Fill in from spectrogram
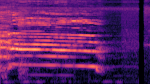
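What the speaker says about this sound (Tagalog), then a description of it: "Ayan yung aking mga manok." Chickens on a small farm give a loud, close crow-like harmonic call lasting about a second, followed by a few soft low clucks and quieter rustling.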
